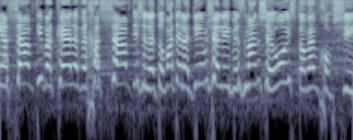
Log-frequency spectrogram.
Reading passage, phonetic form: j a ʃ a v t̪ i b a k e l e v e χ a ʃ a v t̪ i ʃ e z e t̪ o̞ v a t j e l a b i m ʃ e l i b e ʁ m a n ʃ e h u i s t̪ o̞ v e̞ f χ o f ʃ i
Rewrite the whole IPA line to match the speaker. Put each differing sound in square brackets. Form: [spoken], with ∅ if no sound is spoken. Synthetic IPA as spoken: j a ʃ a v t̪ i b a k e l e v e χ a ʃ a v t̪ i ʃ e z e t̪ o̞ v a t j e l a [d] i m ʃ e l i b e [z] m a n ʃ e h u i s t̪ o̞ v e̞ [v] χ o f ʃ i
